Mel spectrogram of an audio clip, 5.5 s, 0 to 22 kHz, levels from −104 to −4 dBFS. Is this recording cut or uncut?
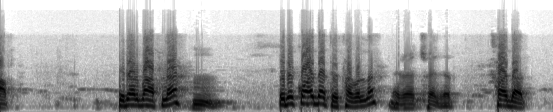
cut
